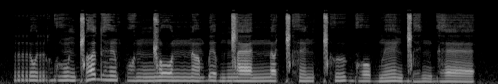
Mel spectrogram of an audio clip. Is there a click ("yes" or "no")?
yes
